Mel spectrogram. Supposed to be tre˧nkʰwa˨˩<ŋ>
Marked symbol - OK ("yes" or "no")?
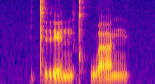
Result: yes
